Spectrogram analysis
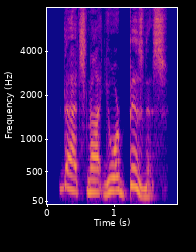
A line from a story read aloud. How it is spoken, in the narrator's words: he shouted at last with unnatural loudness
